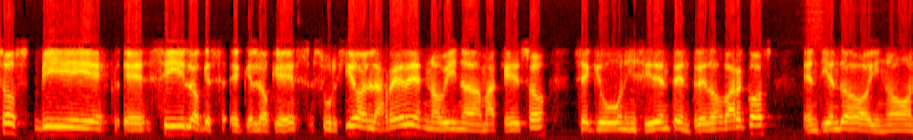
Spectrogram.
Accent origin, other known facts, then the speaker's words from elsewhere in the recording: Santa Fe, Argentina; yo en realidad yo soy oriundo de la provincia de Santa Fe. También estudié en la ciudad de Santa Fe, así que conozco el puerto de Santa Fe.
